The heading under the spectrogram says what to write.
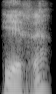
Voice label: talk, spoken, blues soul

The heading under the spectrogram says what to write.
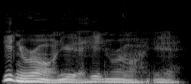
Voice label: SPOKEN, Blues Soul, TALK

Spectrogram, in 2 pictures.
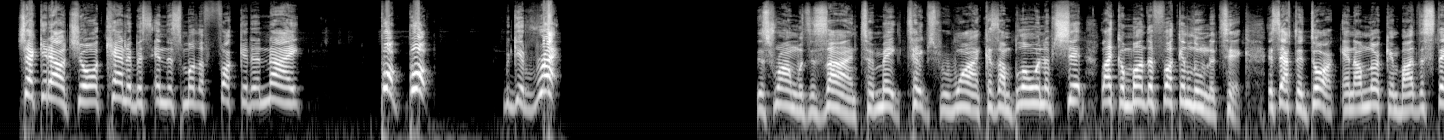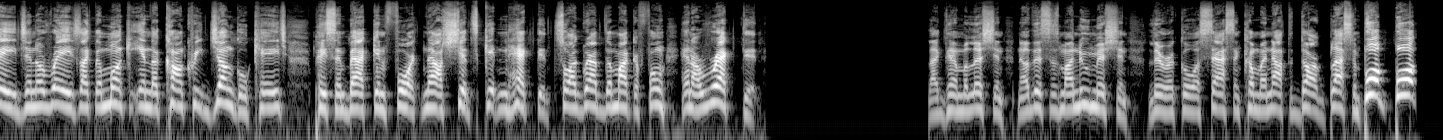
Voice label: Short Swiny, Rapsody; Masterbits CLIMAX 9

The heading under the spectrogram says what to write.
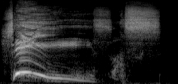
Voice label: PREACHIN, Gospel, PREACHER

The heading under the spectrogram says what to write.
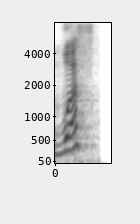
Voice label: "Yeah What's Up", Yamaha DJX 2B

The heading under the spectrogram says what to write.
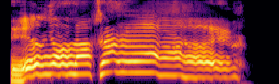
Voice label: female, Dance Ultra Voice hooklines

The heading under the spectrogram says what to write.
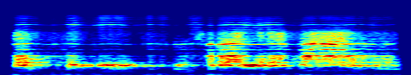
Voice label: Vocoder Let D Beat, robot vox; X-Static Goldmine

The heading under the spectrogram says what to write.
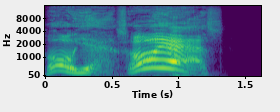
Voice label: PREACHIN, Gospel, PREACHER; ILIO; Vocal Planet

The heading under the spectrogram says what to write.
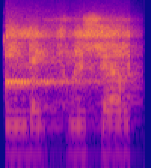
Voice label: Man Machine Elektrischer, robot vox; X-Static Goldmine

